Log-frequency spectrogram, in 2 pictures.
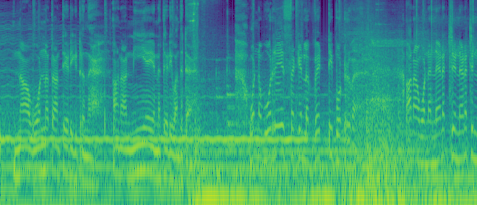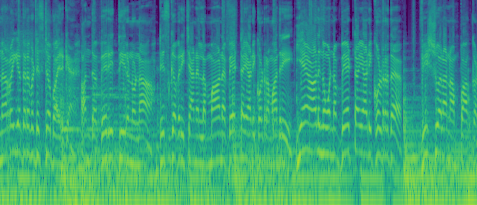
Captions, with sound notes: I was searching for you. But, you have come in search of me. I can chop you into pieces just like that! But you have disturbed me a lot. (Snaps finger) For my anger to subside, my men must hunt you down like a tiger hunts its prey.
